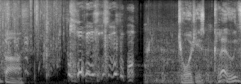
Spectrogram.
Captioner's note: giggling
